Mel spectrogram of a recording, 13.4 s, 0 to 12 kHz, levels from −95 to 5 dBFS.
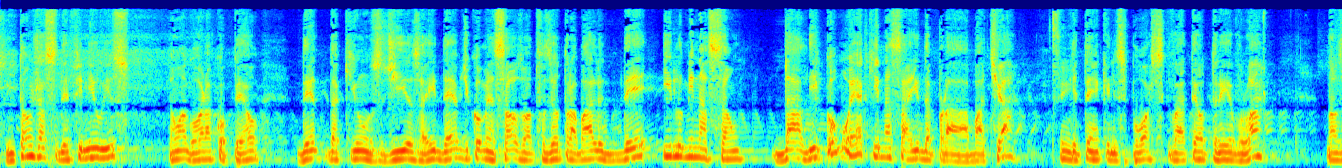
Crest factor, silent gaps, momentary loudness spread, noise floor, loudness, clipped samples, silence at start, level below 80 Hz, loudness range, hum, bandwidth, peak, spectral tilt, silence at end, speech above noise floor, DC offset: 14 dB; none; 6 LU; -42 dBFS; -18 LUFS; under 0.1%; 0 s; -50 dBFS; 2 LU; none; 10.5 kHz; -4 dBFS; -5.5 dB/octave; 0 s; 25 dB; under 0.1%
